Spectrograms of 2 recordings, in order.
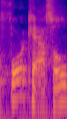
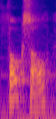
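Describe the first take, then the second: First: It is said fully, as it is spelled. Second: It is said in a clipped, shortened form. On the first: "words that don't sound like they're written" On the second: "which is pronounced forecastle"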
